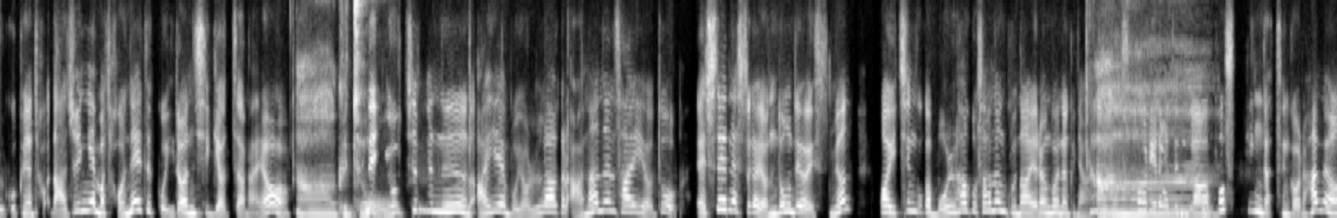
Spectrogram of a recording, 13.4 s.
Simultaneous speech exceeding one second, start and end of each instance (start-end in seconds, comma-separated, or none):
10.9-12.2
